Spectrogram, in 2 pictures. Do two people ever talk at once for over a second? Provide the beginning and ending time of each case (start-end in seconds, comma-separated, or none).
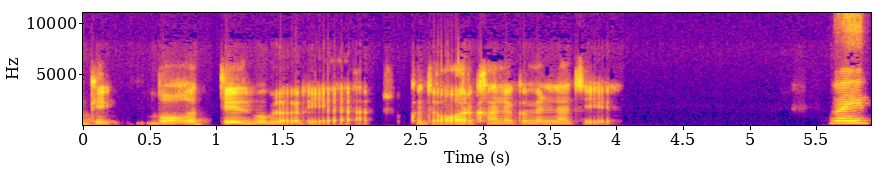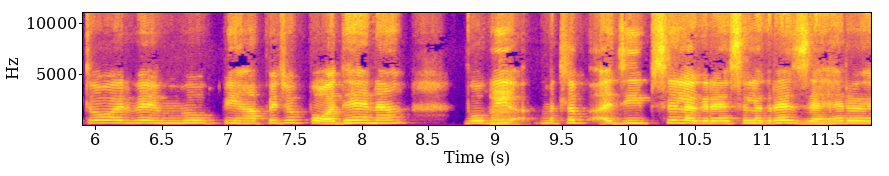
none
